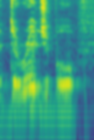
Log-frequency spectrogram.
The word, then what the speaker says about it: dirigible: watching this, is a dirigible. Did I say that right? Yes. Yeah. You said it right. It's a dirigible.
